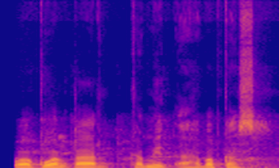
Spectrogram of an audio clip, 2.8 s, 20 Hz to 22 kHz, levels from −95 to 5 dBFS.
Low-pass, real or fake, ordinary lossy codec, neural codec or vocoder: none; real; none; none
